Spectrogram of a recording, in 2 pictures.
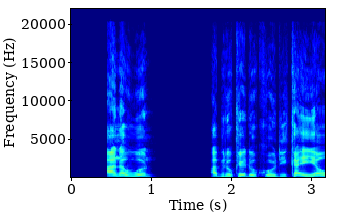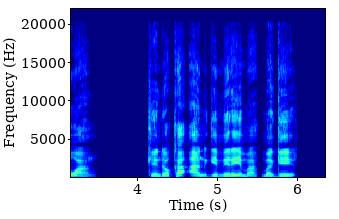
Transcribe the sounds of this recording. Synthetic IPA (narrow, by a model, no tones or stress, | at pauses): anawon | abiɾokedokodikaɪjawa̰ŋ | kendokaʔanɡɪmɪɾɪmamaɡer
